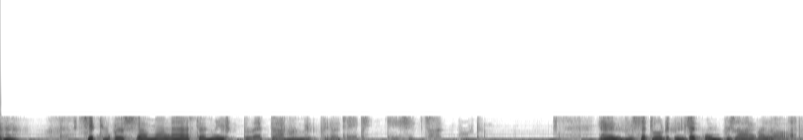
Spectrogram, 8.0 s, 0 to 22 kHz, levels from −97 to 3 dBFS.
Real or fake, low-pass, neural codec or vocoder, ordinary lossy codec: fake; 3.6 kHz; codec, 16 kHz in and 24 kHz out, 0.6 kbps, FireRedTTS-2 codec; none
